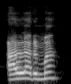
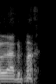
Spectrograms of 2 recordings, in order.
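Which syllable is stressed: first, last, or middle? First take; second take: first; last. First: The stress is on the first syllable. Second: The stress is on the last syllable. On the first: "¿La A" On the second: "o la M?"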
